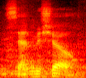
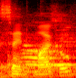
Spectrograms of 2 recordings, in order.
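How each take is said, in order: First: The name is said the French way. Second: The name is said the English way. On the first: The speaker calls it right. "That's how you pronounce it" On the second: The speaker calls it wrong. "My pronunciation wasn't great"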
